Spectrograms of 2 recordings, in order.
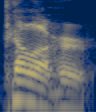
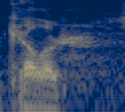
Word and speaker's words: Kelleher: Just like you know, Kelleher. Sorry, I always pronounce his name wrong. Kelleher. No, he's pronounced him Keller.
